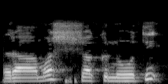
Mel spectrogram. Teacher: যেমন রামহ শক্নতি, এখানে বিসর্গটি কি হবে, তাহলে পরে যেহেতু তালব্য স আছে তাহলে বিসর্গটি তালব্য স এর রূপ ধারণ করবে, ফলে রাম শক্নতি এরকম উচ্চারণটা হবে।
